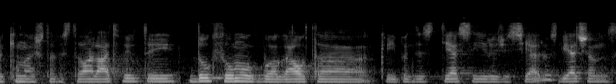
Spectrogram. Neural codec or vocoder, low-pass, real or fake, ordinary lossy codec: none; 7.2 kHz; real; Opus, 32 kbps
